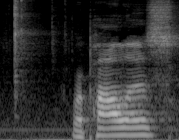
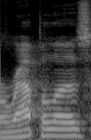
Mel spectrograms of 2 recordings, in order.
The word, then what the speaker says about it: Rapala: finally into the lures rapalas or rapulas however you want to pronounce it got some rapala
